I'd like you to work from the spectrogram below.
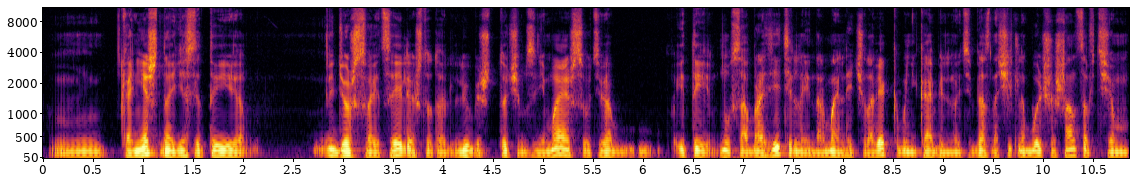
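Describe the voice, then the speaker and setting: The speaker moves at a fairly quick pace. Pitch varies in an ordinary way. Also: man. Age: 30s. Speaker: web designer. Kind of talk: casual chat. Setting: studio.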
